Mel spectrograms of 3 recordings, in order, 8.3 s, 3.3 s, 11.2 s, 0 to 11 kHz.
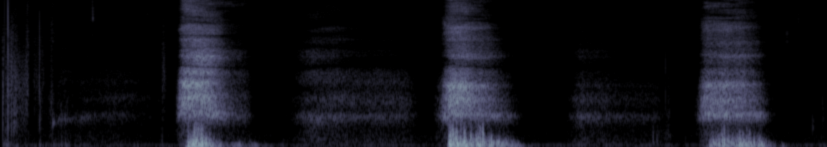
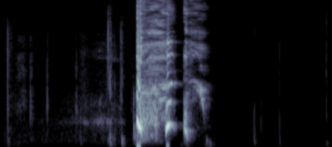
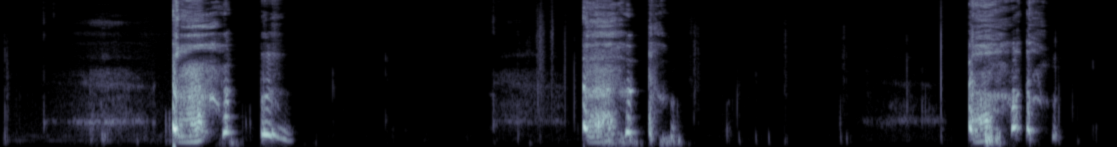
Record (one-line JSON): {"exhalation_length": "8.3 s", "exhalation_amplitude": 5398, "exhalation_signal_mean_std_ratio": 0.37, "cough_length": "3.3 s", "cough_amplitude": 32768, "cough_signal_mean_std_ratio": 0.21, "three_cough_length": "11.2 s", "three_cough_amplitude": 32768, "three_cough_signal_mean_std_ratio": 0.27, "survey_phase": "beta (2021-08-13 to 2022-03-07)", "age": "18-44", "gender": "Female", "wearing_mask": "No", "symptom_cough_any": true, "symptom_runny_or_blocked_nose": true, "symptom_sore_throat": true, "symptom_fatigue": true, "symptom_headache": true, "symptom_change_to_sense_of_smell_or_taste": true, "symptom_loss_of_taste": true, "symptom_onset": "8 days", "smoker_status": "Never smoked", "respiratory_condition_asthma": false, "respiratory_condition_other": false, "recruitment_source": "Test and Trace", "submission_delay": "2 days", "covid_test_result": "Positive", "covid_test_method": "RT-qPCR", "covid_ct_value": 25.0, "covid_ct_gene": "ORF1ab gene"}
